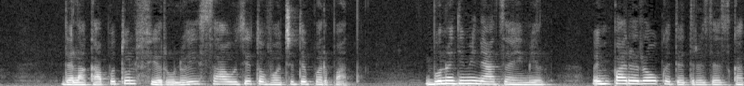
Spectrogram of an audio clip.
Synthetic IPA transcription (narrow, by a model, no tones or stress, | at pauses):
d̪e̞lakapət̪ulfiɾulujsaːuzit̪o̞vo̞t͡ʃe̞d̪e̞pərbat̪ | bunəd̪imineat̪saemil | ɨmʲpaɾe̞rəwkət̪e̞t̪ɾəze̞skːa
